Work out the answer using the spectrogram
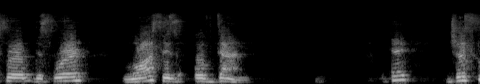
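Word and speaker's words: אובדן: This verb, this word, loss, is ovdan. Okay, just like in Ashkenazi Hebrew, the a vowel that looks like a T can be translated sometimes as, can be pronounced rather as an O.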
